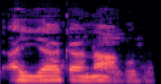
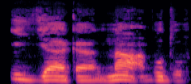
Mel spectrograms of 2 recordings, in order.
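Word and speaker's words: إِيَّاكَ نَعْبُدُ: আমরা অনেকেই পড়ার সময় তাসদ খেয়াল না করেই বলি আইয়াকা নাবুদু। কিন্তু সঠিক উচ্চারণ হল ইয়াকা নাবুদু।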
